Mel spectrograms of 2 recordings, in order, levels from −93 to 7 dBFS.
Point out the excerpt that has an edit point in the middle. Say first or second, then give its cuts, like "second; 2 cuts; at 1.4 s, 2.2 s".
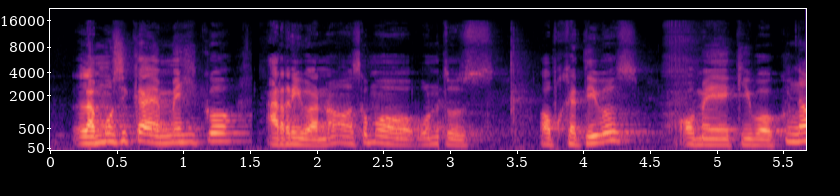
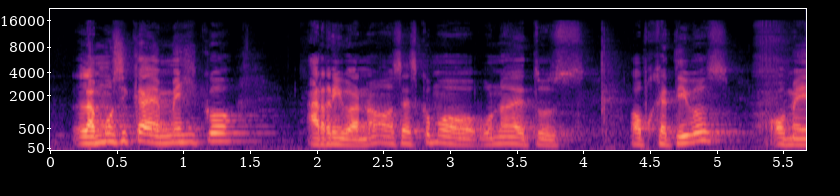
first; 3 cuts; at 1.5 s, 2.3 s, 2.9 s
